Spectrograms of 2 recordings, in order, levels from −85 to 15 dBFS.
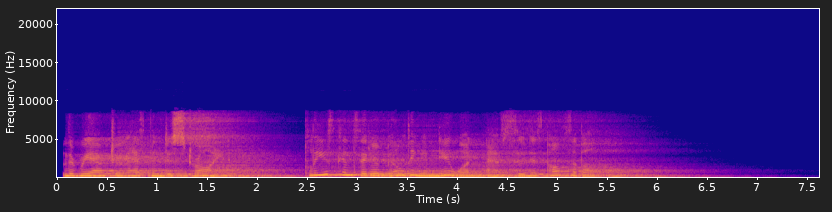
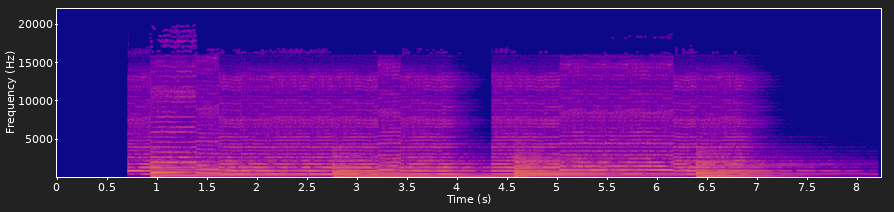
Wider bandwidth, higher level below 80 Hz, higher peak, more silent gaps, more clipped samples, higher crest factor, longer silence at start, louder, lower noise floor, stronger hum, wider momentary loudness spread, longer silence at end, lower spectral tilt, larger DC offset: second, 9 kHz vs 19.5 kHz; about the same, -60 dBFS vs -60 dBFS; first, 0 dBFS vs -10 dBFS; neither; neither; about the same, 14 dB vs 18 dB; second, 0.05 s vs 0.7 s; first, -14 LUFS vs -25 LUFS; first, -65 dBFS vs -47 dBFS; neither; first, 15 LU vs 12 LU; first, 1.35 s vs 0 s; first, -6 dB/octave vs -4 dB/octave; neither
